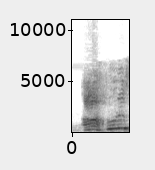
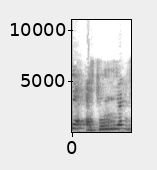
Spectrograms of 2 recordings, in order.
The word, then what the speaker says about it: आसुरी: teacher अच्छा लगा है आसुरी शक्ति को असुर शक्ति बोल रहे थे जब उ आसुरी शक्ति शब्द का उच्चारण नहीं आता उच्चारण तो ठीक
